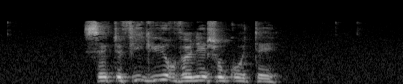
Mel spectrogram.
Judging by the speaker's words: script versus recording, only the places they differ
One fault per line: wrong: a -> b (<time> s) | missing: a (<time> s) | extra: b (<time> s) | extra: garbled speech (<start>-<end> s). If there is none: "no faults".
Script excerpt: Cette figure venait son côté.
no faults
